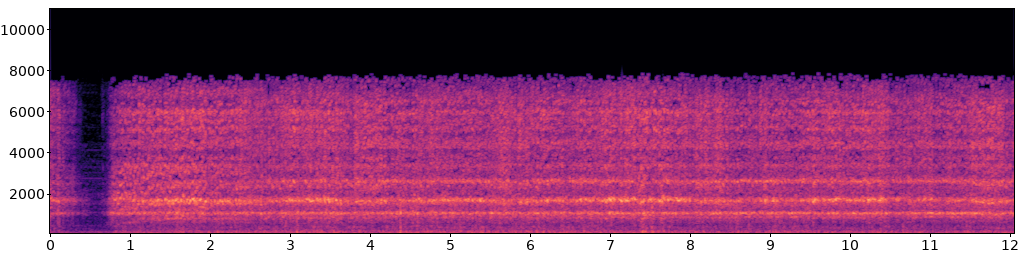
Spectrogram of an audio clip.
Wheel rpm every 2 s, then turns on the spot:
100, 210, 220, 230, 220, 230.
none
